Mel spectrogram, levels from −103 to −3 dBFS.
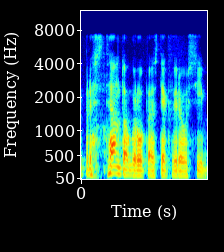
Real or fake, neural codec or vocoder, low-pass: real; none; 7.2 kHz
